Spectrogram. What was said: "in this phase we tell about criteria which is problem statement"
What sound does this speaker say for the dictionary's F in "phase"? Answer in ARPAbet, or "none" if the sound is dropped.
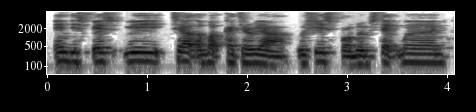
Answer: P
